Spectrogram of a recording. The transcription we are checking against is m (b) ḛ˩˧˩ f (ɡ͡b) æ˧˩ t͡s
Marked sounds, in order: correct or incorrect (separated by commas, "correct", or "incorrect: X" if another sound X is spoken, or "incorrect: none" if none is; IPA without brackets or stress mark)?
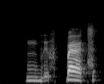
correct, incorrect: k͡p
